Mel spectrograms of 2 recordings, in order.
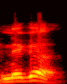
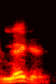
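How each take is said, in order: First: The final R sound is dropped. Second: The final R sound is pronounced.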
